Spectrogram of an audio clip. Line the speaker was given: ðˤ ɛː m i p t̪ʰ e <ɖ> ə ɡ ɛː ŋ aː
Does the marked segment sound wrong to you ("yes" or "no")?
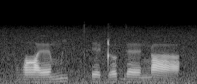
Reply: no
